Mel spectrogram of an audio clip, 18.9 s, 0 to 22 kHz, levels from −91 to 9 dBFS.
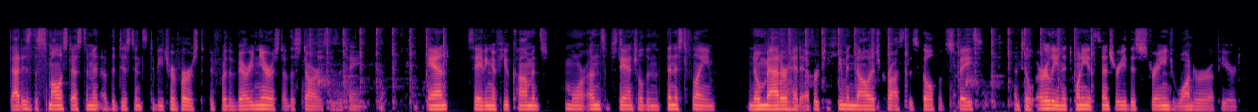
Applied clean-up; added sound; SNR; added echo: classical method spectral subtraction.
